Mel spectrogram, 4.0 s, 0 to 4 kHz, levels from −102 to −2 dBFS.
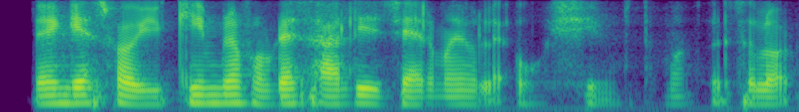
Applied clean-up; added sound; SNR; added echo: neural mask model DeepFilterNet 3.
